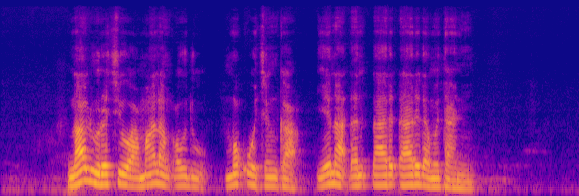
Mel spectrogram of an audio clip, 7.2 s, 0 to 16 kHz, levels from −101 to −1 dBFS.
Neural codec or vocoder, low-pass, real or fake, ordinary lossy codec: codec, 44.1 kHz, 7.8 kbps, Pupu-Codec; 14.4 kHz; fake; AAC, 96 kbps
